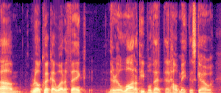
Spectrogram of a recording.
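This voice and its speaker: Fairly low-pitched man with an American accent on a very clean recording with a silent background. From Boston. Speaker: event co-founder. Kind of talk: opening remarks at conference. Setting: stage with audience. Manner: loud; halting.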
